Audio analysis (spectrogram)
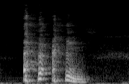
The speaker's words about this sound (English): I wasn't coughing because of Coventry Hospital. I literally had something in my throat.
